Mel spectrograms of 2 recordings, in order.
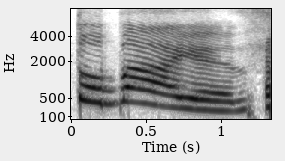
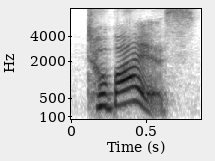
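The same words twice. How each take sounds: First: Long, high, booming cry of the name; hammed-up greeting call. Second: Raised, loud cry of the name; unreal mother's greeting. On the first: Mother greeting Tobias, wildly hammed-up call. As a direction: belt it out in an exaggerated put-on voice. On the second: Acted. Mother greeting Tobias, half-committed loud call. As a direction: call it out high, not fully committed. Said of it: "that wasn't real".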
